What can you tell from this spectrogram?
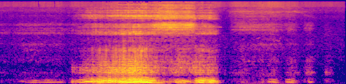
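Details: Labrador Retriever snoring: one long, deep, rumbling snore swelling for about two seconds, then fading into fainter, shorter breathing snorts.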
